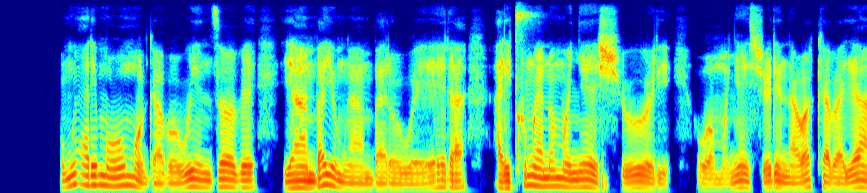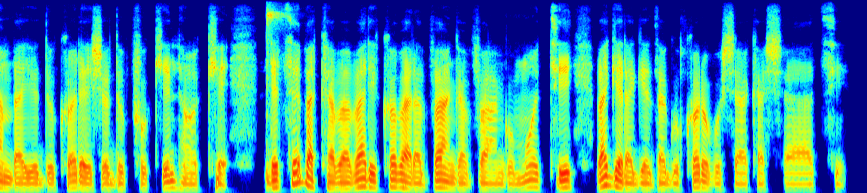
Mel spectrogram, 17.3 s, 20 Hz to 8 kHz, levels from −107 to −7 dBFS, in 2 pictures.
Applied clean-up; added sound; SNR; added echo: neural mask model DeepFilterNet 3.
